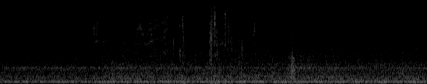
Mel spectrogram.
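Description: Faint papery crackles of a vinyl stripe decal being peeled from its backing paper and handled, a cluster of short crackles from about a second in until near three seconds, over a steady low hum.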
